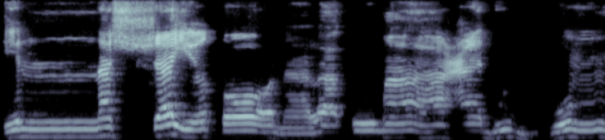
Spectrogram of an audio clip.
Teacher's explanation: Yang aduwu itu nggak boleh digunahin karena dia bukan idgham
